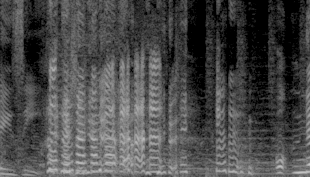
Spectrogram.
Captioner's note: laughter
